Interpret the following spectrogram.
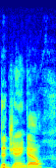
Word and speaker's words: Django: 2 think- tickets for Django? And you're like, dude, it's in the trailer. He literally says the D is silent.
